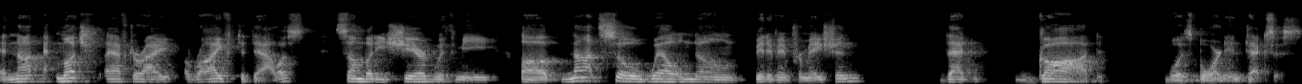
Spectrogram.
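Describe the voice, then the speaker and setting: Very slowly, a man with an American accent speaks at medium pitch in a bright, sharp tone, with ordinary pitch variation. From Colorado, US. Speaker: public speaking coach. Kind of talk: webinar training.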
